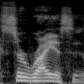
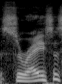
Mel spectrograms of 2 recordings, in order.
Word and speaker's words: psoriasis: in the front and silent p's you know what the hell are you talking about like psoriasis psoriasis has a p in the front i guess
